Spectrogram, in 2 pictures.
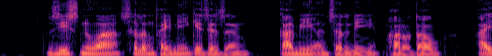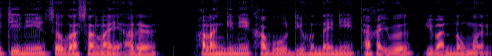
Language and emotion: Bodo, neutral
